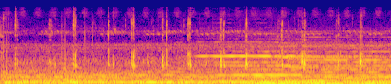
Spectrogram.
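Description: Hooves of Swann's horse-drawn carriage clip-clop at night in a steady, brisk rhythm, with wheels rumbling low underneath, moderately loud throughout, the carriage bumping into another carriage at every step forward.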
